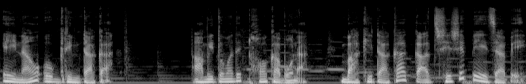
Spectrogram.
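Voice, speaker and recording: A man playing a polite admiring customer, soft mellow tone, earnest, cartoon story, faint background music. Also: on the low side, lively intonation, normal speed, natural voice. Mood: admiring, trusting. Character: friendly, appreciative male flower customer. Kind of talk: cartoon moral story voice acting. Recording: music under the voice.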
